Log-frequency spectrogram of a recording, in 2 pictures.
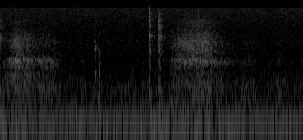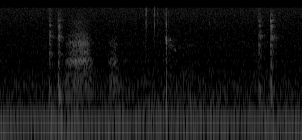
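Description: Faint computer mouse clicks, scattered singly and in quick pairs, as points of a polygonal lasso selection are placed, over a low steady hum.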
